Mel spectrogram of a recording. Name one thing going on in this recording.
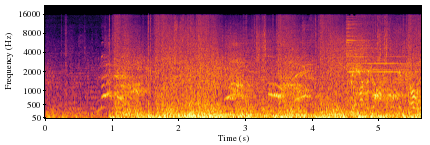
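A shotgun fires in loud bursts.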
